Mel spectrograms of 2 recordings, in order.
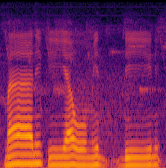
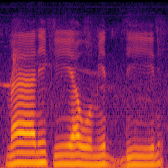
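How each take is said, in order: The two takes are said the same way.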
